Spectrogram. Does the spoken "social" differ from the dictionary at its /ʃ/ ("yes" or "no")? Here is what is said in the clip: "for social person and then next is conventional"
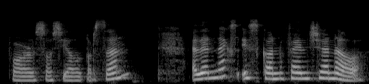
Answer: yes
